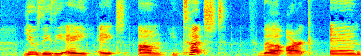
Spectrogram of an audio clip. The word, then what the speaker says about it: Uzzah: And I think the pronunciation of his name is Uzzah, Uzzah.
